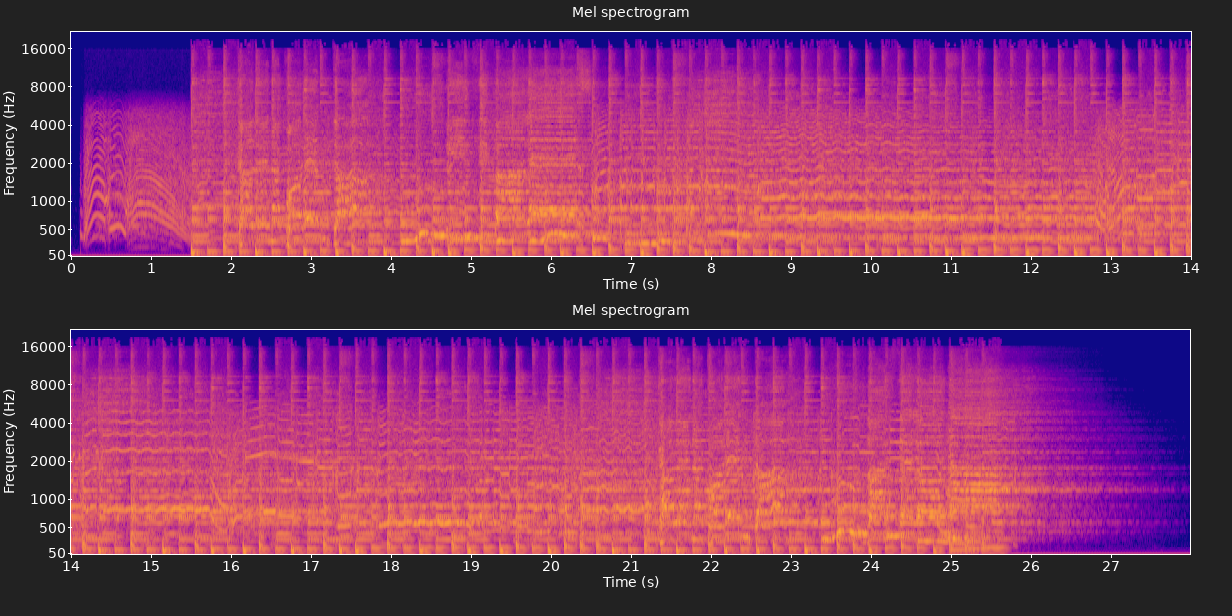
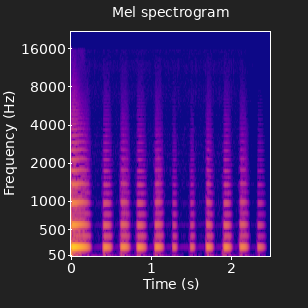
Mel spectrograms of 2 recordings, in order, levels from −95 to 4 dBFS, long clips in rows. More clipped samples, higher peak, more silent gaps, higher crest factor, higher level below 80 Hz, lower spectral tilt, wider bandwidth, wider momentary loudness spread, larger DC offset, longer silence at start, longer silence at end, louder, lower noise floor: neither; about the same, -4 dBFS vs -4 dBFS; neither; about the same, 18 dB vs 20 dB; first, -38 dBFS vs -58 dBFS; second, -3.5 dB/octave vs -9.5 dB/octave; first, 19 kHz vs 5.8 kHz; second, 5 LU vs 16 LU; first, 0.3% vs under 0.1%; about the same, 0.1 s vs 0 s; first, 1.1 s vs 0.1 s; first, -21 LUFS vs -28 LUFS; first, -63 dBFS vs -46 dBFS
